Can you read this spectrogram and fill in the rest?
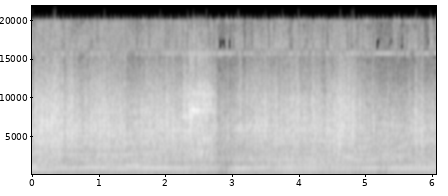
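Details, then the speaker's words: Ryobi SS30 30cc two-stroke trimmer after a carburetor low-jet adjustment: steady high-revving buzz with even pitch and only brief dips under load, no bogging or stalling. Normal running. "so just rent out a trim line but trimmers running great just a little bit of tweaking has definitely helped and it's probably not exactly fine-tuned but uh you know it's running great as far as I'm concerned here it's just not bogging down it's not stalling out"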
